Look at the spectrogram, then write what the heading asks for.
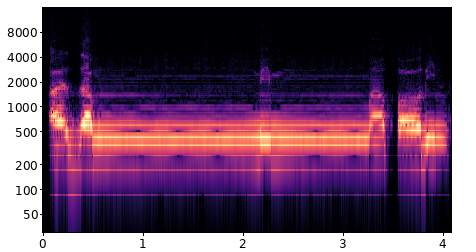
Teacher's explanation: nampak mim sabdu terus rapatkan bibir je.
